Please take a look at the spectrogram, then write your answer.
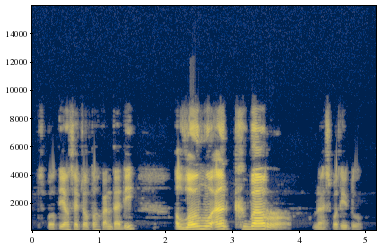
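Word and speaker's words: الله أكبر: Kalau kita membacanya seperti ini, Allahu Akbar, Allah. Nah, itu keliru teman-teman ya. Itu kan bacaannya terdengar disambung. Jadi kalau disambung membacaannya jadi barullah bukan bar Allah.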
